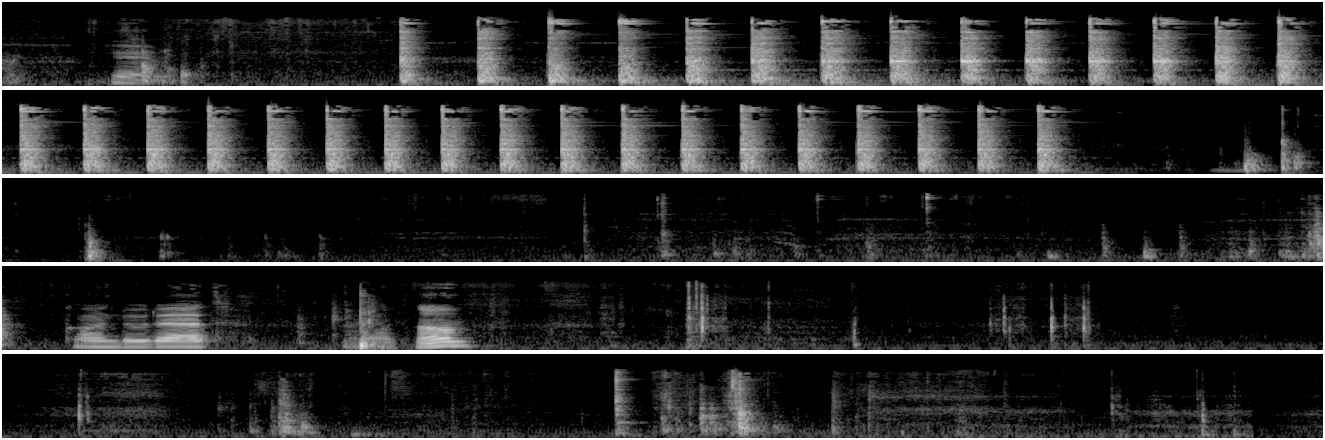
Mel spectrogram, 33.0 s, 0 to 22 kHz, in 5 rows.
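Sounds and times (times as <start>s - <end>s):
hammer striking metal: 2.0s - 12.1s.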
